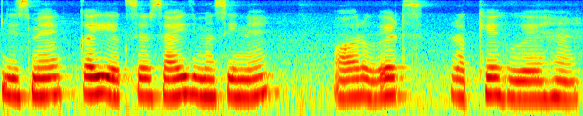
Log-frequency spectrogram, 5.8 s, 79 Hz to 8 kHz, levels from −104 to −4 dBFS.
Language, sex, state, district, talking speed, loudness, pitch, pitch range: Hindi, female, Uttar Pradesh, Lucknow, 105 wpm, -16 LUFS, 180 Hz, 170-185 Hz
